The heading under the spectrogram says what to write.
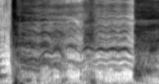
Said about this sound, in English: Okay, you can stop doing that now. Yeah. I genuinely have to cough. I thought it was real. Yeah, it was real.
